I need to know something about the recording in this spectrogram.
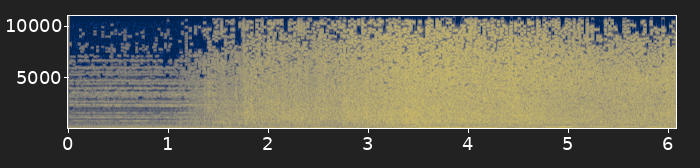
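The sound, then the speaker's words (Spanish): A submarine surfaces onto a clear ocean: a low steady engine hum gives way to a swelling rush of churning water and surf that stays loud, with no voices. “El Growler emerge a la superficie. El océano está despejado.”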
